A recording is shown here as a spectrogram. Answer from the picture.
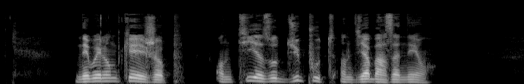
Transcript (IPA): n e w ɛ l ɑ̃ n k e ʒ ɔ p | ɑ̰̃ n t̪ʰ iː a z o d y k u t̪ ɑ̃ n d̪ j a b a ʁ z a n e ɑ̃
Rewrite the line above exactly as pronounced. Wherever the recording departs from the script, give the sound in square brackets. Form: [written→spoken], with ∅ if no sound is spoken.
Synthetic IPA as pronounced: n e w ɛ l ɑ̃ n k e ʒ ɔ p | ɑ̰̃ n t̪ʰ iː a z o d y [k→p] u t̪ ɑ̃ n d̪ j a b a ʁ z a n e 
